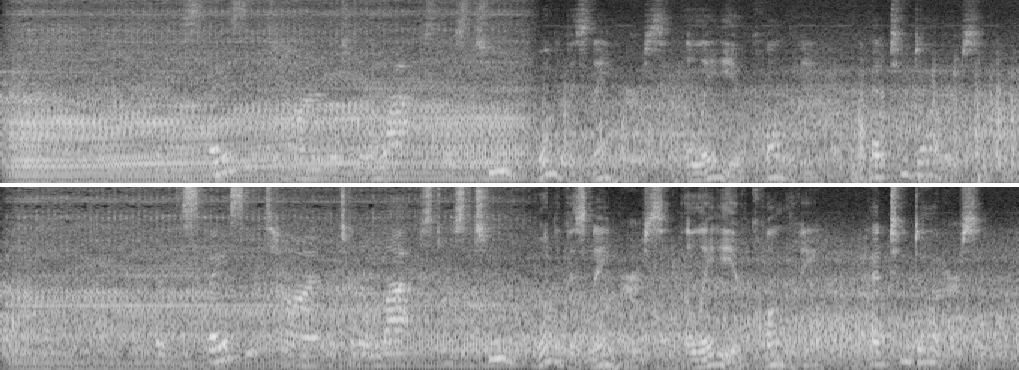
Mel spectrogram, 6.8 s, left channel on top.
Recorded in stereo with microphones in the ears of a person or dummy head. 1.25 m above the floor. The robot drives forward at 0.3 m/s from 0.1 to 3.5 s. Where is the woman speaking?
45° right (ahead or behind), 2.5 m; by 3.4 s 60° right (ahead or behind), 2 m.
